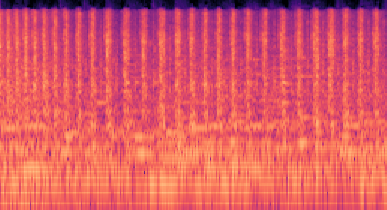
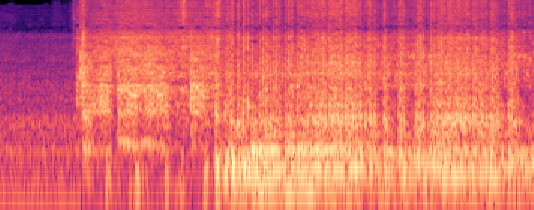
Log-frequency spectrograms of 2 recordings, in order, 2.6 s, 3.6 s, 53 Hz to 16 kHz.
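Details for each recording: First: Engine running after its timing belt snapped on first test drive: fast even sharp metallic clatter about ten beats a second with little low rumble; damaged engine. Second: 1996 Fiat Bravo engine swapped into a 2004 Fiat Stilo, first start with no coolant, oil in, sketchy battery, engine cold: starter spins briefly, engine catches cleanly into a smooth steady idle without knocks, much quieter than the original engine. Normal start and idle.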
